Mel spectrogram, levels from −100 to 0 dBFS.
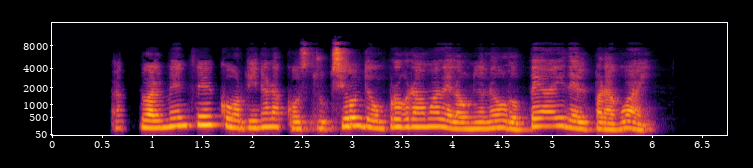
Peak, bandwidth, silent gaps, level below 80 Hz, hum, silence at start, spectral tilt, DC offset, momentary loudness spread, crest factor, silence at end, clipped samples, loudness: -8 dBFS; 9.2 kHz; none; -70 dBFS; none; 0.6 s; -6 dB/octave; under 0.1%; 8 LU; 16 dB; 0.75 s; under 0.1%; -22 LUFS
